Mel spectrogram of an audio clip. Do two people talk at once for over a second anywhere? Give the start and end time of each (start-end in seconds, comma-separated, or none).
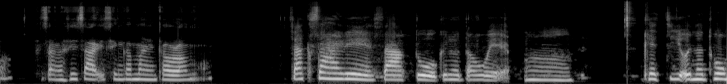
none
